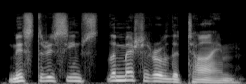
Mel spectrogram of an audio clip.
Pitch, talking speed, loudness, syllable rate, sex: 135 Hz, 170 wpm, -19 LUFS, 4.9 syllables/s, male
